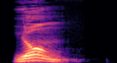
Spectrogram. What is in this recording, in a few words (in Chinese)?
"yung1", 玉環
